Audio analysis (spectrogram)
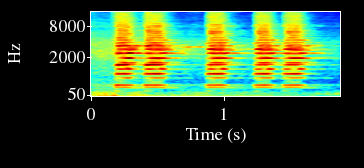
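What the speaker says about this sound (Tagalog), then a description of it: "pag pinindot natin dito sa taas, ay babalik din siya doon sa malakas na busina" A loud aftermarket motorcycle horn blares in five short, sharp honks: two quick ones, a pause, then three more, close up.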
